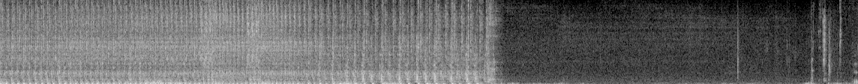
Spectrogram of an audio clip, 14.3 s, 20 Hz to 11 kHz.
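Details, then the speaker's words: 1985 Honda ATC125M single-cylinder, previously seized, revived with a hacked PZ27 carb on a rotated intake manifold and portable 12VDC CDI, on a cold start: a fast, fairly even putter, about three and a half beats a second, then cuts off; sounded nice, normal running. "it uh it sounded nice actually i was i was kind of happy with it"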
